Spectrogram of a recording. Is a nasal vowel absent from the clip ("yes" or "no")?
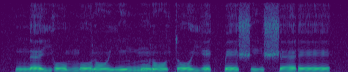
no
